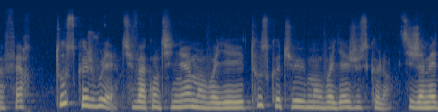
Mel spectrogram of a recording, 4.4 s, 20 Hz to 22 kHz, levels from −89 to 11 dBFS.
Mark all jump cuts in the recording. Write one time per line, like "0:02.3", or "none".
0:01.2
